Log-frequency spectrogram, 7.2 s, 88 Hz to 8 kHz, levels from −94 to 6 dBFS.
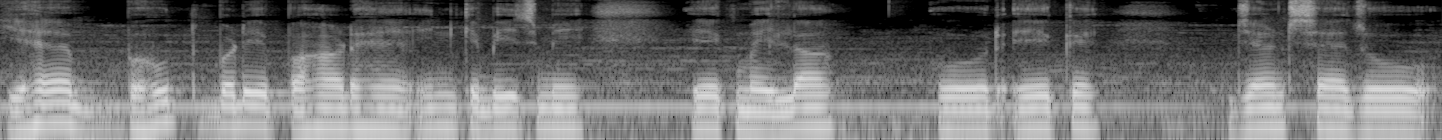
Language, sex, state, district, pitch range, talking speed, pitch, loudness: Hindi, male, Rajasthan, Bikaner, 120-130 Hz, 135 wpm, 125 Hz, -16 LUFS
